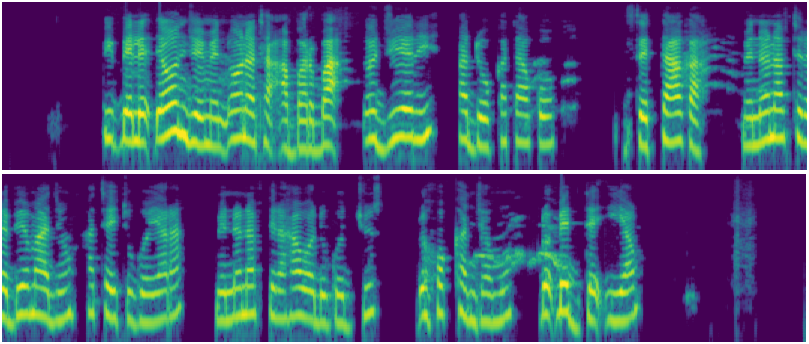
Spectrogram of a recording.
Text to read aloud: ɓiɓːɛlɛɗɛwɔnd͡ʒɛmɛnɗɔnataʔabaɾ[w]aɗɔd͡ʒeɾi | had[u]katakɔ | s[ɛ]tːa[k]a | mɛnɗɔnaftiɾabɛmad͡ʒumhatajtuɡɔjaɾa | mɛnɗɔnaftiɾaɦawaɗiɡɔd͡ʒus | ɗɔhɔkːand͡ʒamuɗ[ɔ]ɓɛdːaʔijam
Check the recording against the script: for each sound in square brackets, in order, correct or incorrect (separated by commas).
incorrect, incorrect, correct, correct, correct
